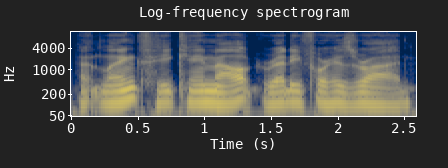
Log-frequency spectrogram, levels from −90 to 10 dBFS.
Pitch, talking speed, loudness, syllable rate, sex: 120 Hz, 210 wpm, -17 LUFS, 4.1 syllables/s, male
